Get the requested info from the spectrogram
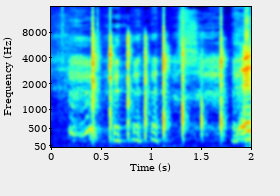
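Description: Quick hand clapping, about five claps a second for a second and a half, with a voice faintly underneath.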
